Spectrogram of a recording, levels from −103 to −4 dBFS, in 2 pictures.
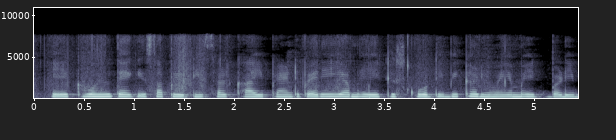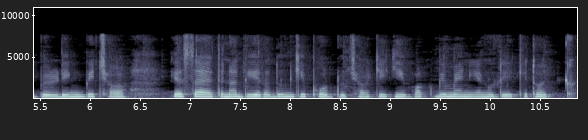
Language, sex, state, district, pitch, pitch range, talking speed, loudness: Garhwali, female, Uttarakhand, Tehri Garhwal, 235 Hz, 225-240 Hz, 210 wpm, -31 LUFS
